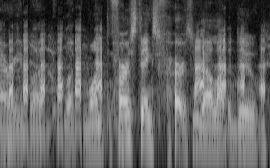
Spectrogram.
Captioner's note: laughter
